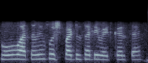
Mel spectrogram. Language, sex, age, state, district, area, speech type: Marathi, female, 18-30, Maharashtra, Nagpur, urban, conversation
